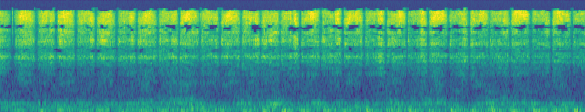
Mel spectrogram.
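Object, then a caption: Steel straight razor on a synthetic water stone. A vintage Geneva Cutlery steel straight razor is honed on a solid light-blue rectangular Naniwa synthetic water stone clamped in a holder, the blade rubbed across the wet surface in repeated strokes. The result is a steady, rhythmic, gritty rubbing with a low rumble underneath and a bright, hissy scrape on top, pulsing with each stroke.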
